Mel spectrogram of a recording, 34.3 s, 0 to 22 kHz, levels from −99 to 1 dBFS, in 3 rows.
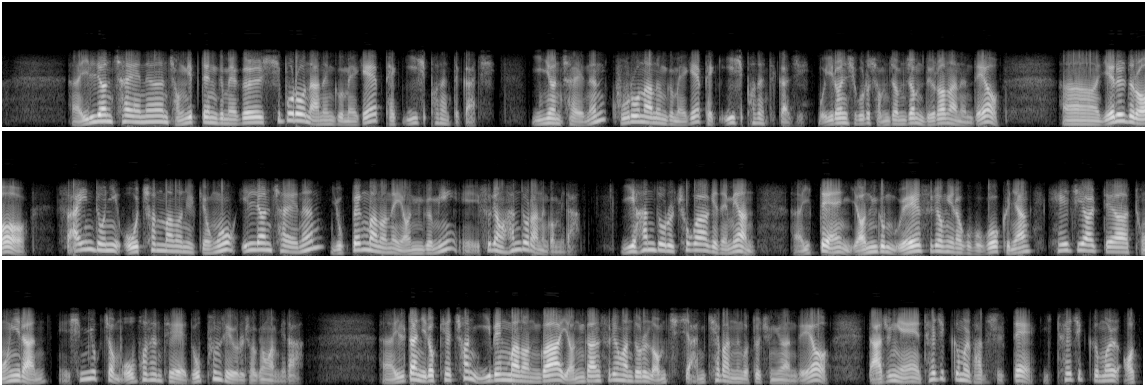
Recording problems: phone-call audio

